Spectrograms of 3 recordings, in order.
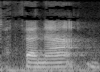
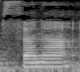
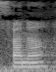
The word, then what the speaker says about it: Sana: So, my name in Arabic would actually be pronounced Thana, but when you take Indian culture, Pakistani culture, they pronounce the tha as a sa, mm-hmm. so it became Sana, and then just Sana.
